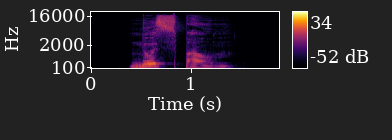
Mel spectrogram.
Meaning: walnut (tree)
- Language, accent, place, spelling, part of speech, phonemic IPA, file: German, Germany, Berlin, Nussbaum, noun, /ˈnʊsˌbaʊ̯m/, De-Nussbaum.ogg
